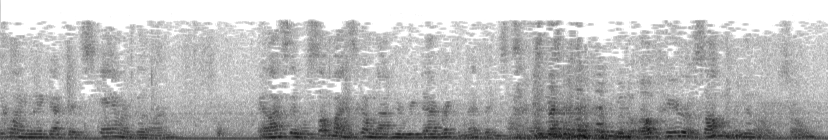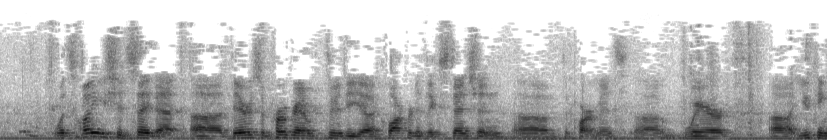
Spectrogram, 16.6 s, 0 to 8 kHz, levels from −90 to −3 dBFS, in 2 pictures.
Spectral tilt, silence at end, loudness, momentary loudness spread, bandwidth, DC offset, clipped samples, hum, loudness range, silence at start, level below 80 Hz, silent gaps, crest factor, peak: -8 dB/octave; 0 s; -19 LUFS; 12 LU; 7 kHz; under 0.1%; under 0.1%; none; 5 LU; 0 s; -44 dBFS; none; 18 dB; -2 dBFS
